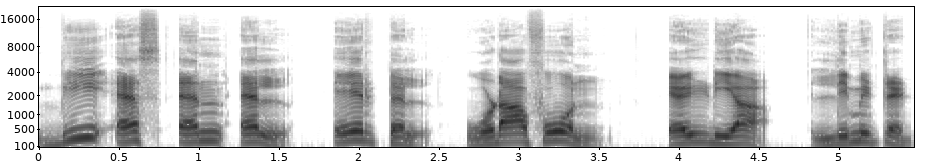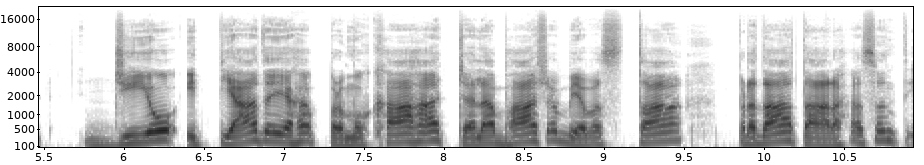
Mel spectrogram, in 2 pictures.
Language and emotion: Sanskrit, neutral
